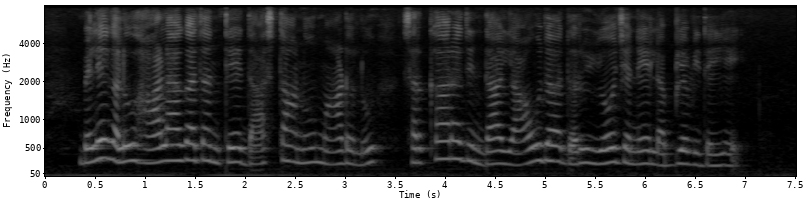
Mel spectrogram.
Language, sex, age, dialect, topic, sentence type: Kannada, female, 25-30, Mysore Kannada, agriculture, question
